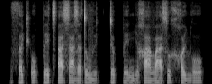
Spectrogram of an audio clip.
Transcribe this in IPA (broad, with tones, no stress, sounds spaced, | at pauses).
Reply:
θ ɐ˦ t͡ʃʼ o˧ pː e˦ t͡sʼ a˦˨ s a˧ z ɐ˧ t ʊ˦ v y˨˦ tː ø˦ pː e˨ ŋ i˧ χ a˧ β a˨ s ʊ˦˨ x χ ø˦ ʎ o˦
